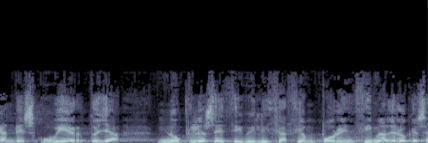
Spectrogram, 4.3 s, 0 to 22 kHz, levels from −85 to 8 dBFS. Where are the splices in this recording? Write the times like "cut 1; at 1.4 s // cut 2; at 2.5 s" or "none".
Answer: none

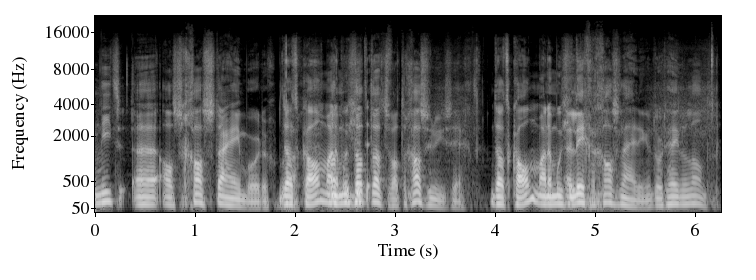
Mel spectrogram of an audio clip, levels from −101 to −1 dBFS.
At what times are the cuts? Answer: none

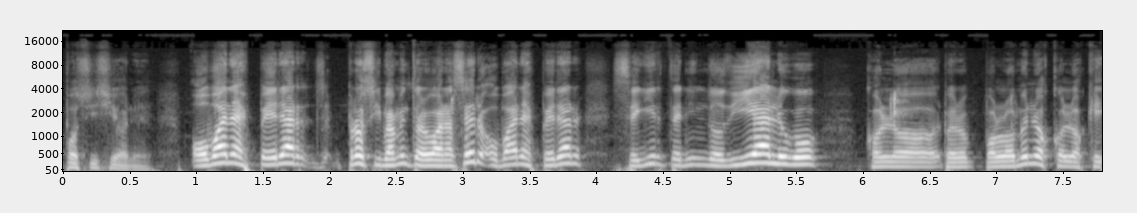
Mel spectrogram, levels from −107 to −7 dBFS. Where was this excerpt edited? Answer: cut 1; at 0.9 s // cut 2; at 6.6 s

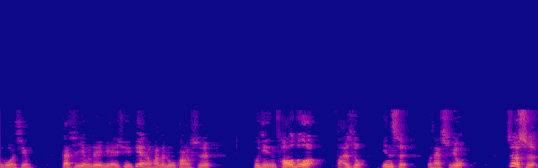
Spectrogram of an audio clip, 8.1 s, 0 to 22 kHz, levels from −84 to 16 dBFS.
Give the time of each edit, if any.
cut 1; at 5.5 s

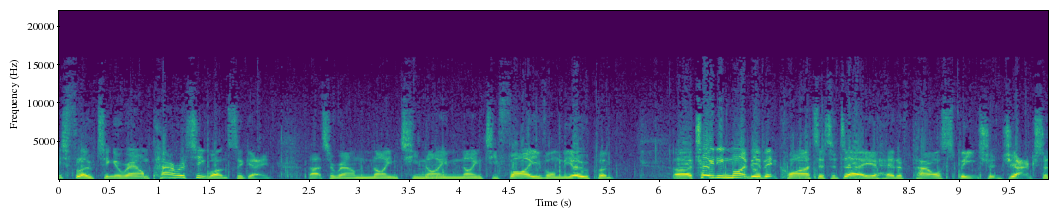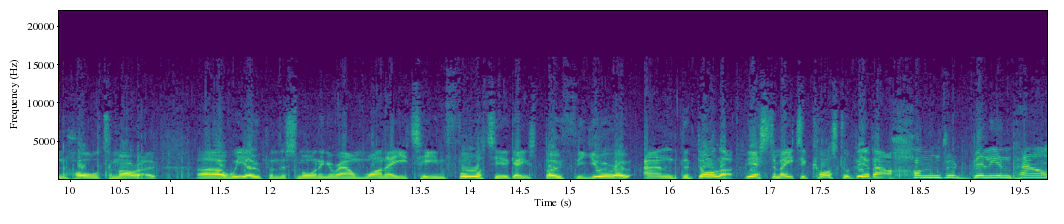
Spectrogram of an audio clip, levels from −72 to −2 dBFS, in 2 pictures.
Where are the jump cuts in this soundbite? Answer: cut 1; at 6.1 s // cut 2; at 16.7 s

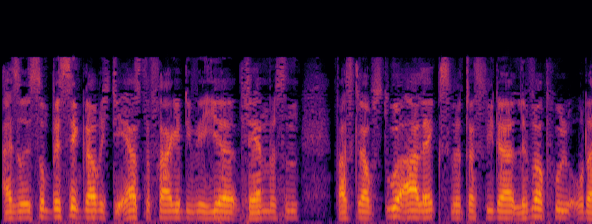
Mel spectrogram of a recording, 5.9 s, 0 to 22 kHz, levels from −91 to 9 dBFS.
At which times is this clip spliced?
cut 1; at 2.4 s

